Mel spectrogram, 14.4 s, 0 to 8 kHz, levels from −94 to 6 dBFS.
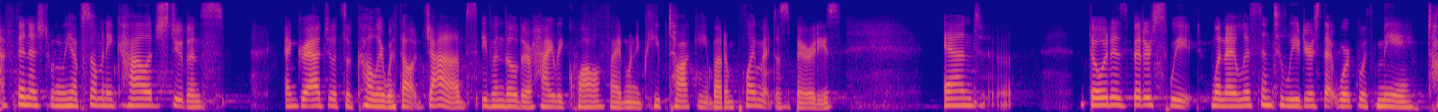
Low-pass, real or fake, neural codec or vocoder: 7.2 kHz; fake; codec, 16 kHz, 2 kbps, X-Codec, HuBERT features, trained on balanced general audio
